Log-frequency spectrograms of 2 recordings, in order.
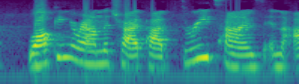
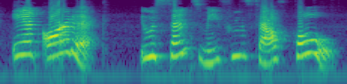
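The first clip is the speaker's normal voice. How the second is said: eager explaining; 9 semitones higher than usual. Acted. Mr Popper correcting eagerly.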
